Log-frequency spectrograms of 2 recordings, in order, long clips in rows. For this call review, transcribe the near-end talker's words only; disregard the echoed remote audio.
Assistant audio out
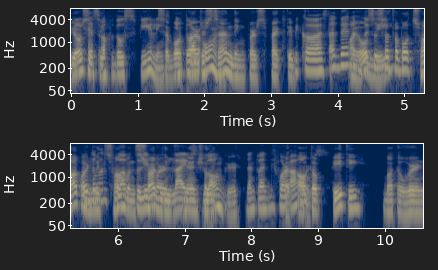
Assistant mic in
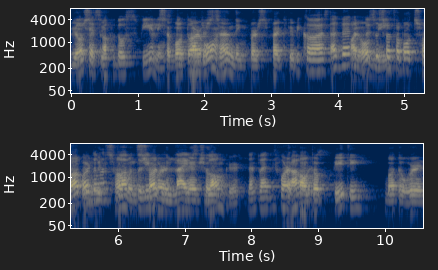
none

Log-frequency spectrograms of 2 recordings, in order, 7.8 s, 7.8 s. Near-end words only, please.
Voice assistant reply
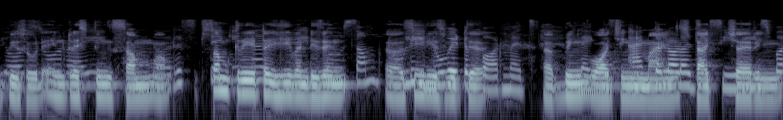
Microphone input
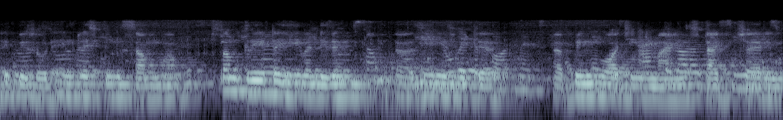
none

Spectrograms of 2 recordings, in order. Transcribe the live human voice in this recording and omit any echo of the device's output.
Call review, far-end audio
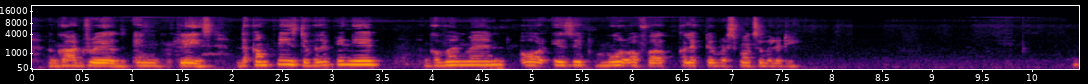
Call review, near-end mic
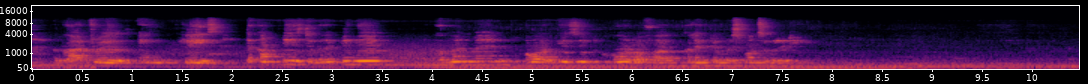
none

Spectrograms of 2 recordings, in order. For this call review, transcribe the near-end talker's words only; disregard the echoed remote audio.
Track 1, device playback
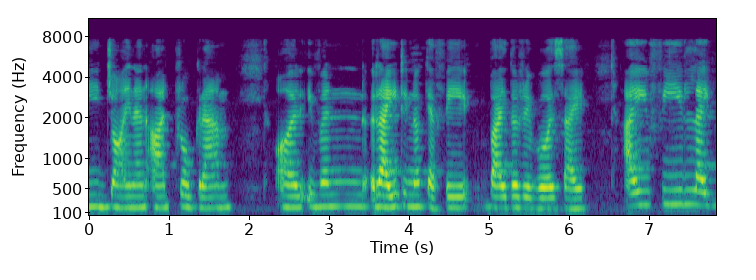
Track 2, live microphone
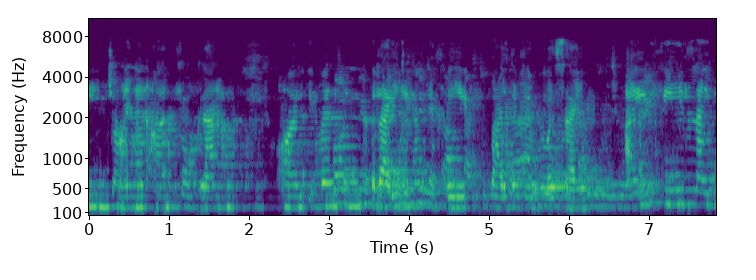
but we would definitely miss our festivals uh, and the other family members, right?

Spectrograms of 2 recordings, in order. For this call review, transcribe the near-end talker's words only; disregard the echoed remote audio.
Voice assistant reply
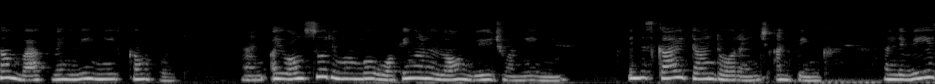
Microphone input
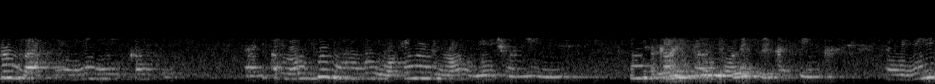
And when I think about those trips,

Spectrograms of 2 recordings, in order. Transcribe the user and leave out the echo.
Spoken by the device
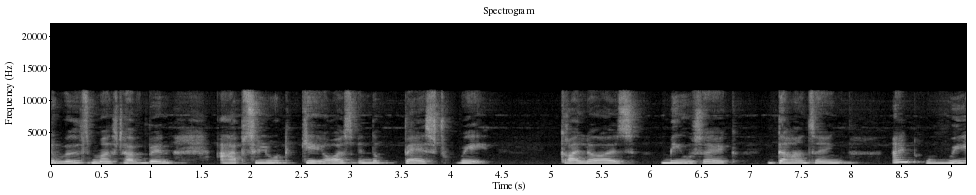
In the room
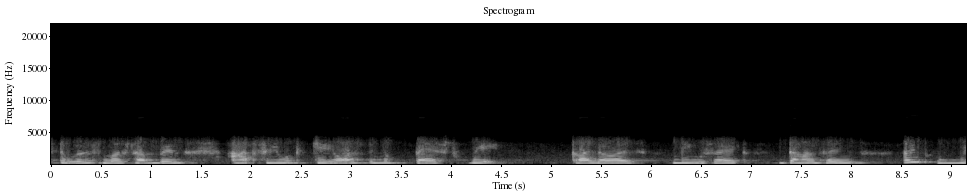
none

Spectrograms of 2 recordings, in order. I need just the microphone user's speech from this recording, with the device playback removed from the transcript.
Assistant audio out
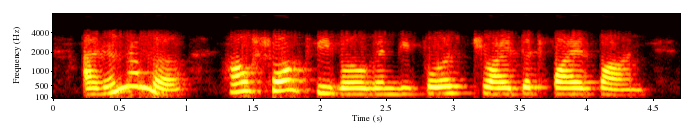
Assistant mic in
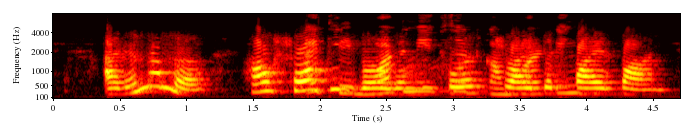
I think what makes it comforting

